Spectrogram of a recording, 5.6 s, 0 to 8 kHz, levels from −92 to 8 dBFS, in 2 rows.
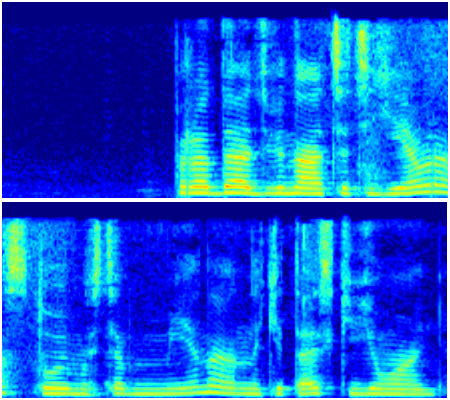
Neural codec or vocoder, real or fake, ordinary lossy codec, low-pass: none; real; AAC, 32 kbps; 7.2 kHz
